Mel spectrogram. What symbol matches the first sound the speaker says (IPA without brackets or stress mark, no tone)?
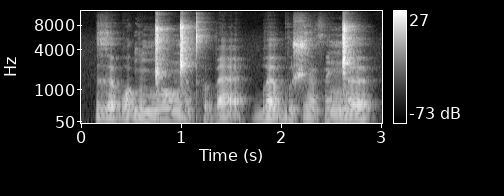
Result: ɣ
